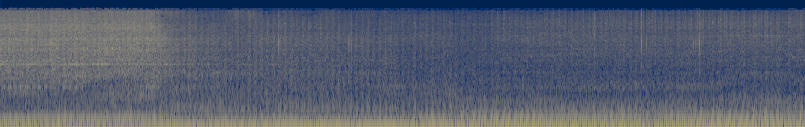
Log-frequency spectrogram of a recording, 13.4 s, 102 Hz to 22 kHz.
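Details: '79 Chevy truck 350 with automatic choke idling lumpy with an occasional uneven stumble. Compression test and plugs show a sound bottom end with no oil or fuel fouling; cause unknown. Misfire at idle.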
